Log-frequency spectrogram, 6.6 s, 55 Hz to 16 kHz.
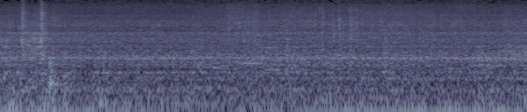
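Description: Hankyu 9000 series electric train running at speed between stations: a steady rumble of wheels on rail, with a few sharp clicks about half a second in.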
